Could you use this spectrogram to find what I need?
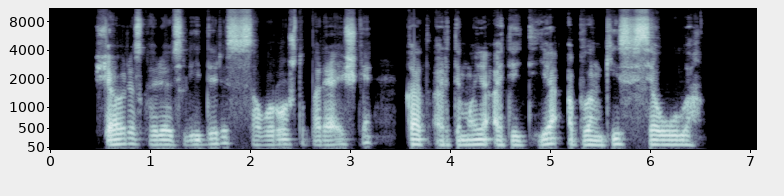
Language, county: Lithuanian, Utena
